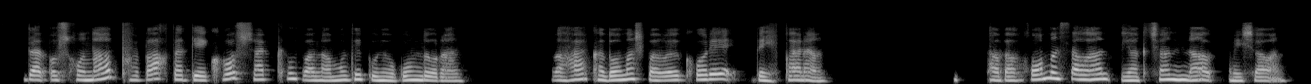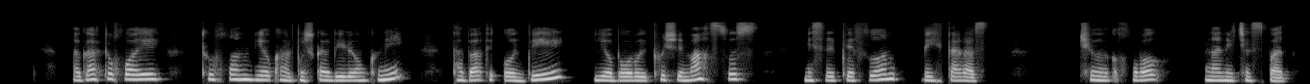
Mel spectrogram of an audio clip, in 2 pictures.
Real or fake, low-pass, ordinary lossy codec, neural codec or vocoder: fake; 7.2 kHz; none; codec, 16 kHz, 1 kbps, FreqCodec, larger model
